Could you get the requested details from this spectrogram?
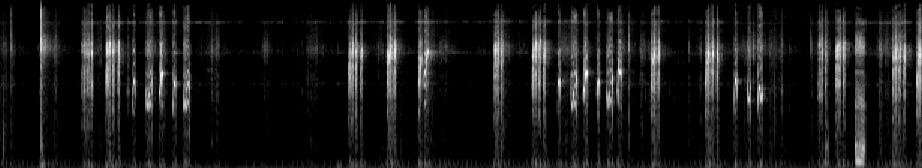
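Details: Bulbul (merbah lekir or kuning) pouring out repeated bursts of quick, clipped, bubbly notes that come in uneven groups with short silences between.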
